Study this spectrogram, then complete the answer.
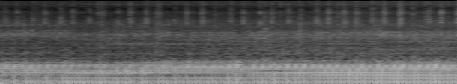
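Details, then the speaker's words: Honda CR-V with exhaust noise, engine idled and revved. A fast, even puffing chuff under the exhaust note from the pipe separated after the cat at the cat-to-muffler flange, with three rotted bolts; a light belt-tensioner squeak on top. "Got a Honda CRV. Think it has a little exhaust noise. See if I can rev it up for you."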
